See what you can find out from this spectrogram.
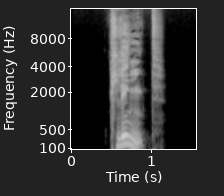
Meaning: inflection of klingen: 1. third-person singular present 2. second-person plural present 3. plural imperative
- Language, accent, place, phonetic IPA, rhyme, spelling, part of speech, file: German, Germany, Berlin, [klɪŋt], -ɪŋt, klingt, verb, De-klingt.ogg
